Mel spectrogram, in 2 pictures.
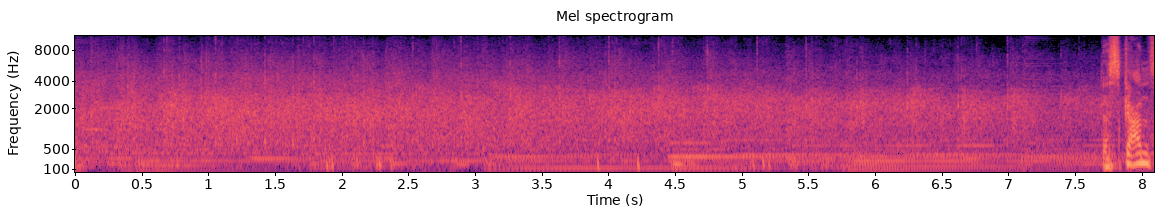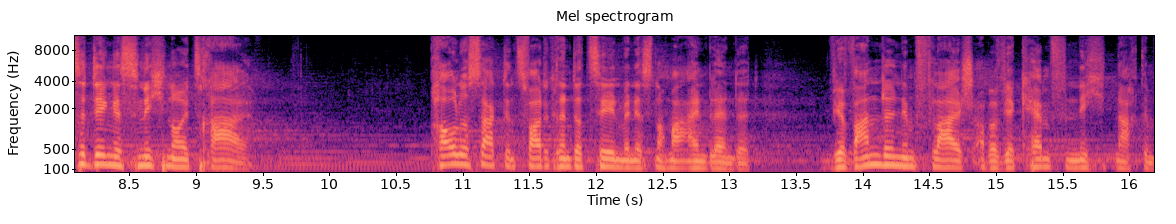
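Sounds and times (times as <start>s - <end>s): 
audience applause: 0.0s - 8.4s
sustained organ or keyboard tones: 0.0s - 8.7s
speech: 7.7s - 9.5s, 10.8s - 16.1s.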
